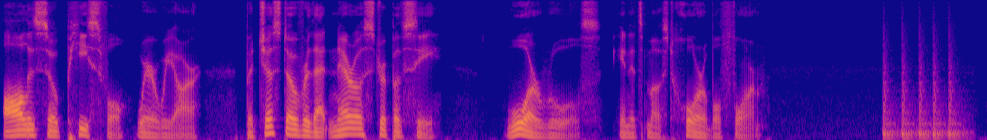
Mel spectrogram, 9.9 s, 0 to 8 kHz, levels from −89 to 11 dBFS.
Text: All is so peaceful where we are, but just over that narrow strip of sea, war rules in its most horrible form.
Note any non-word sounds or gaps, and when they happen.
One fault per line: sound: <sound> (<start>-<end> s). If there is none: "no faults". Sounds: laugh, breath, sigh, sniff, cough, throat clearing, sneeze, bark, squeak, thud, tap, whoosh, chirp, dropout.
sound: thud (8.8-9.8 s)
